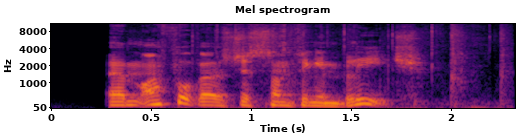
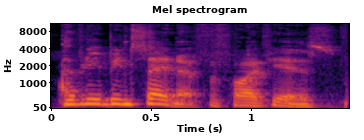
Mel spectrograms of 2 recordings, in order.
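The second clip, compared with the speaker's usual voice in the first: ordinary talk, nothing marked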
